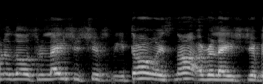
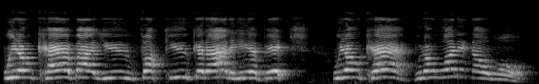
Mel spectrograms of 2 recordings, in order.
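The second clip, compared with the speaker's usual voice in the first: mock angry shouting; 6 semitones higher than usual. Vlogger mimics politicians telling people off, shouted. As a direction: yell it like a sneering politician.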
